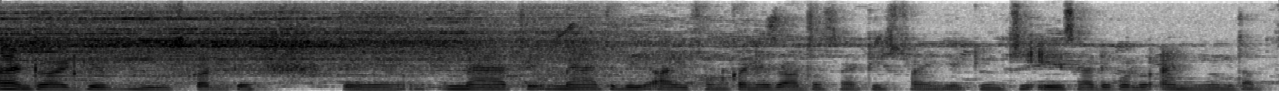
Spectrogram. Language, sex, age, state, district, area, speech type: Dogri, female, 18-30, Jammu and Kashmir, Samba, rural, spontaneous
